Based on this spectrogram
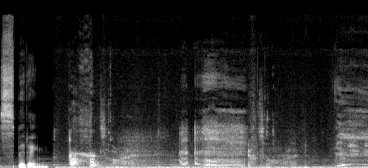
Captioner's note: the girl coughing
